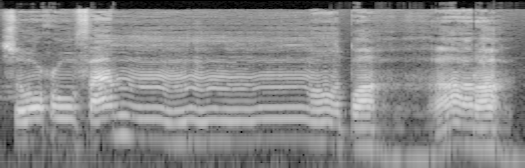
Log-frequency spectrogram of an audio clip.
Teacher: جب فا کو میم کے ساتھ ملائیں گے تو غنہ کریں گے اور غننے کی آواز کو ناک سے نکالا جائے گا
